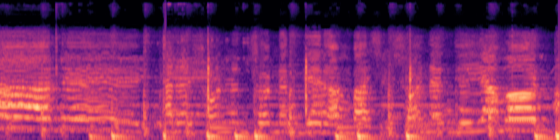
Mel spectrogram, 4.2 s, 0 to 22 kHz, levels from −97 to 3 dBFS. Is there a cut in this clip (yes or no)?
yes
